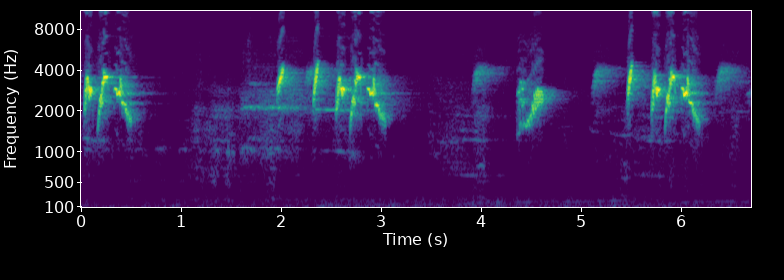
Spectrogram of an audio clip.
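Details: Red-whiskered bulbul dancing and singing in voice training: repeated phrases of three or four fast, bright downslurred whistles, with thin sustained tones and a warbled note between phrases, roughly every two seconds.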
